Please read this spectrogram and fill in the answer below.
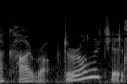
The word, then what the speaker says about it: chiropterologist: A chiropterologist.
